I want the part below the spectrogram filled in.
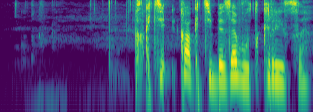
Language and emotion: Russian, angry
